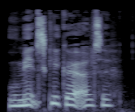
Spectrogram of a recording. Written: umenneskeliggørelse

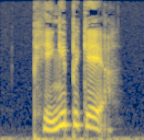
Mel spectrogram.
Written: pengebegær

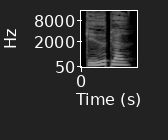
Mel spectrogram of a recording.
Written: gedeblad

